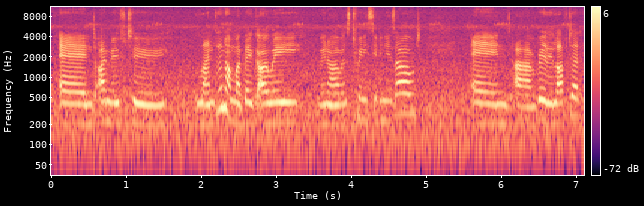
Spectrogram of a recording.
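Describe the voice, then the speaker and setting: A woman's voice: medium pitch, noisy background. A woman in her thirties from New Zealand with a Kiwi accent, chatting casually about her sailing life with many ums. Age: 30s. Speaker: sailing vlogger. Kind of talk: casual chat. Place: outdoors on a boat in Panama.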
